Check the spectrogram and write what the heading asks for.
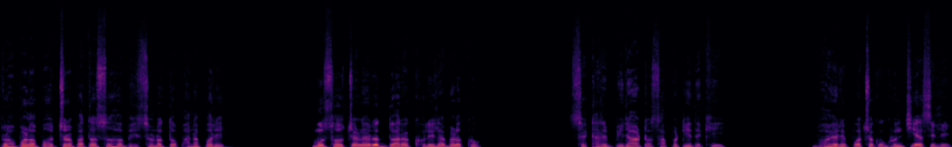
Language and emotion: Odia, fearful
